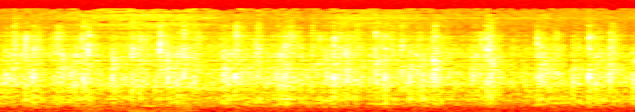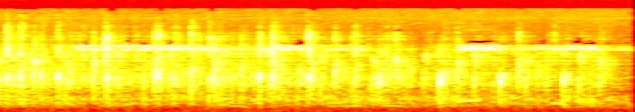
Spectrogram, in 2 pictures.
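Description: Audience applauding in the stands: a steady, dense patter of many hands clapping.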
